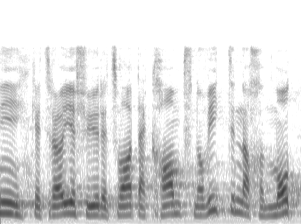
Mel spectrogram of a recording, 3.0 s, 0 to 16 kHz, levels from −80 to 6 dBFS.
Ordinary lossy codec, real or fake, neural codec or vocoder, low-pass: none; real; none; 7.2 kHz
